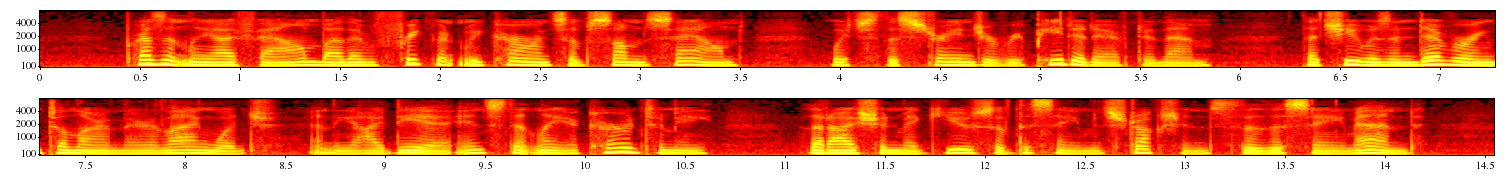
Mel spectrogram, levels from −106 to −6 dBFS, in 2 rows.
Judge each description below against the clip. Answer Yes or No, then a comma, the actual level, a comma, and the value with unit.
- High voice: No, medium, 160 Hz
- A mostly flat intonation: Yes, narrow, 2.3 semitones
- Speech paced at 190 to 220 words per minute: No, average, 180 wpm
